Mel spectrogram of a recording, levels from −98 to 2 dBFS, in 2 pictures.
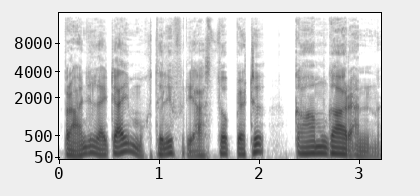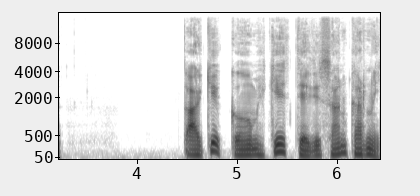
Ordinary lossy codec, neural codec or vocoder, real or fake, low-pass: none; none; real; 14.4 kHz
